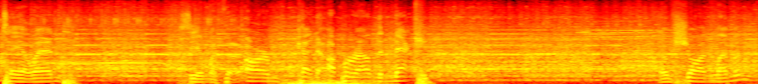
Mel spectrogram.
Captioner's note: crowd Noise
